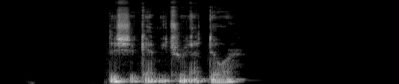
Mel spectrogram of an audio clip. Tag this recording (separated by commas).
Human voice, Speech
